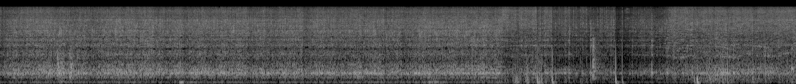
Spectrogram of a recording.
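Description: Onion-ginger masala with spice powders frying in hot oil in a pressure cooker pot, sizzling steadily as the red chilli powder that was just added roasts. A few light knocks come between about five and seven seconds in.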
